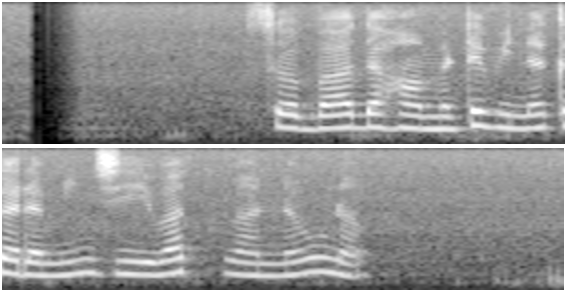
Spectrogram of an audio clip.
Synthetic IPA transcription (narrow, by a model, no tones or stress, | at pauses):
sobaːd̪aɦaməʈəʋinəkəɾəmiɲd͡ʒiːʋat̪ʋanːəuna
